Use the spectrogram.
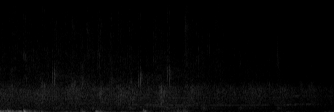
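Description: Steady audience applause, a dense wash of many hands clapping that holds fairly even before slowly tapering off toward the end.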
